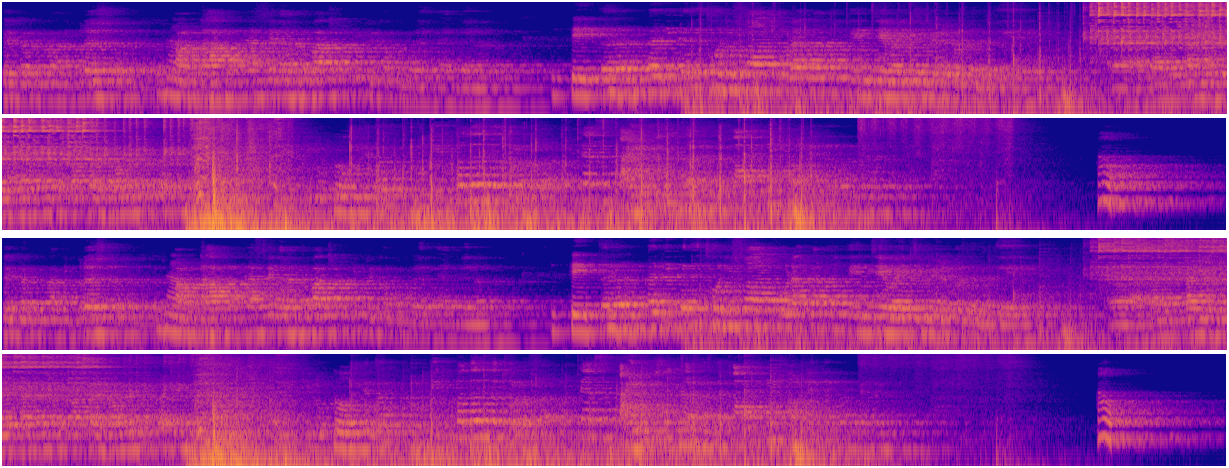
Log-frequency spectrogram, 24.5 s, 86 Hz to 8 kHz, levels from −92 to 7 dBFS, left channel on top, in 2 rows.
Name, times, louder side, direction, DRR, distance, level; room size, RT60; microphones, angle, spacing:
voice 1, 0.0-1.4 1.7-4.8 6.0-10.2 11.0-14.3 14.9-19.2 19.5-21.1, right 1 dB, 45° right, -6 dB, 1.7 m, -35 dB
voice 2, 1.5-2.1 5.5-6.4 15.6-16.2 19.0-19.4 23.2-23.3, right 2 dB, 85° right, 1 dB, 0.5 m, -37 dB
sound 1, 6.8-15.2 15.7-20.4 20.8-22.4, left 5 dB, 40° left, 0.3 m, -33 dB
6.9 x 6.9 x 4.2 m, 2.6 s
head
